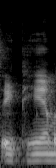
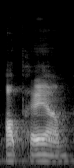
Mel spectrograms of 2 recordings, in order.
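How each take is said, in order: First: "A P M" as "ay pee em"; English letter names. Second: "up M" as "ah-pah-em"; wrong Russian-style reading. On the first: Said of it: "pronounce A P M as". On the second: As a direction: say "up M" with open Russian a sounds, "ah-pah-em". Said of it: "and not up M". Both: Shown as a demonstration.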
